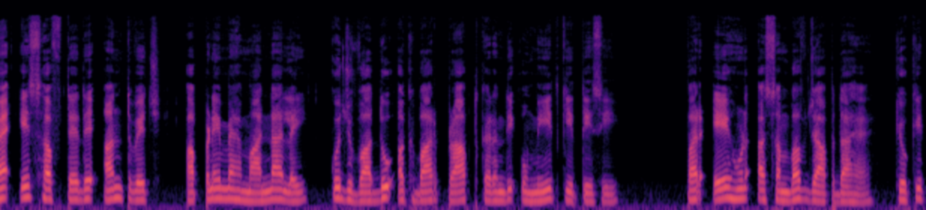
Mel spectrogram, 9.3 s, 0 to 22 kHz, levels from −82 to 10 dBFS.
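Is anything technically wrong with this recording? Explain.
No, nothing technically wrong turns up here; it's just a speech recording with no faults to point to.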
